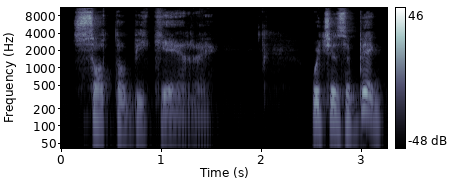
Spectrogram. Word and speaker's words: sotto: She says, "You have to pronounce both T's. Sotto, sotto, sotto bicchiere. You hear that? 2 T's.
